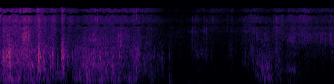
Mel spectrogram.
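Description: Scuffing and scraping on sandy dirt for about two seconds: a bouldering crash pad being slid along the ground, with footsteps close by. It then goes quieter, with a brief low voice sound a little past three seconds.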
